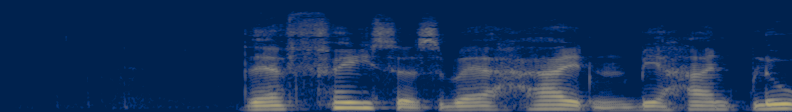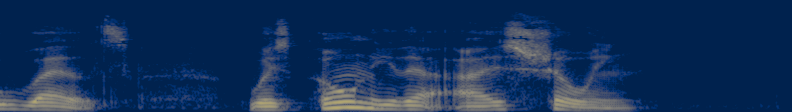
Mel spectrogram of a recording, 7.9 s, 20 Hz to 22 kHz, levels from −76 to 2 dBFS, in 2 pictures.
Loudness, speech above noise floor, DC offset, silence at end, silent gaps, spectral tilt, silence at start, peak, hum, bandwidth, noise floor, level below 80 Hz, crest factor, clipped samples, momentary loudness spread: -29 LUFS; 43 dB; under 0.1%; 0.8 s; none; -5.5 dB/octave; 1.25 s; -12 dBFS; none; 14.5 kHz; -71 dBFS; -78 dBFS; 18 dB; under 0.1%; 8 LU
